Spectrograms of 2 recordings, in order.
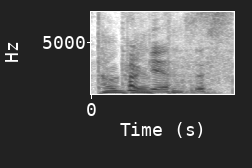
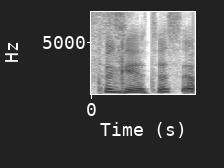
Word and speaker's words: tagetes: og også pulver av den ha hageblomsten som eh, mange har i hagen hver sommer, som heter tagetes. – Ja, jeg alltid lurer på hvordan man uttaler det. – Tage, tagetes. tagetes.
